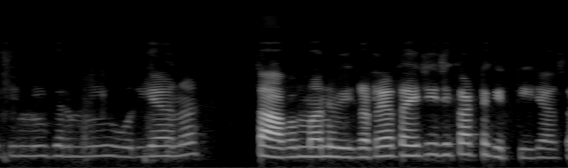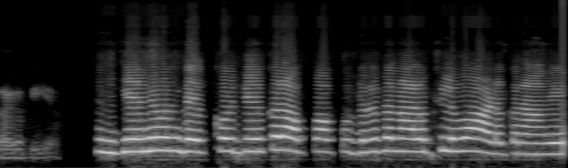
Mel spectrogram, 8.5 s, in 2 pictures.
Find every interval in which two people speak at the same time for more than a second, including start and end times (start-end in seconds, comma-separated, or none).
none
